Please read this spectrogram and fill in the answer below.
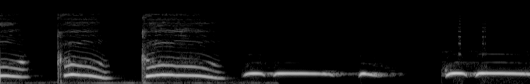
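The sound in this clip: Dove cooing: a short run of low, steady, hooting coos, each soft and rounded, coming after several louder, harmonically rich wailing calls.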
